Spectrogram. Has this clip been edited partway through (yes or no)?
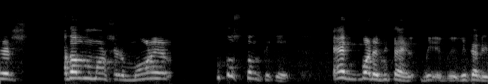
no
